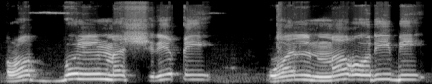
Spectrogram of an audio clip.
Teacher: غین جو ہے وہ حروف مستعلیہ میں سے ہے، تو اس کو آپ نے پر کر کے ادا کرنا ہے، اور را کو آپ نے باریک پڑھنا ہے۔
